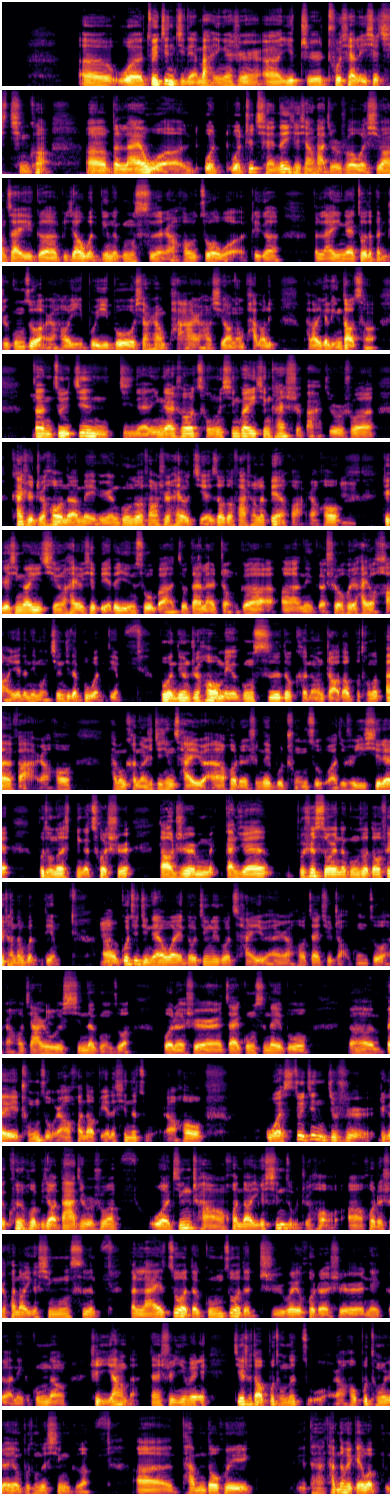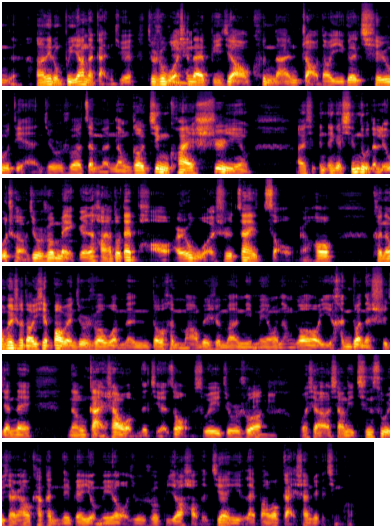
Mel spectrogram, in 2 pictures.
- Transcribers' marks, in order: other background noise
- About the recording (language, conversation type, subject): Chinese, advice, 换了新工作后，我该如何尽快找到工作的节奏？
